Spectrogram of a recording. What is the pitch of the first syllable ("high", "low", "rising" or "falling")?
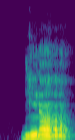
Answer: high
